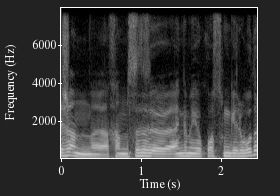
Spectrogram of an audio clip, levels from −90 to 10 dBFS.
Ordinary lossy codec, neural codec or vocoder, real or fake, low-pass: none; none; real; none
